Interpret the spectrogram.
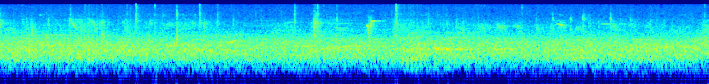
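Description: Small birds chirping outdoors: scattered short, high chirps and ticks over a steady background hiss.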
